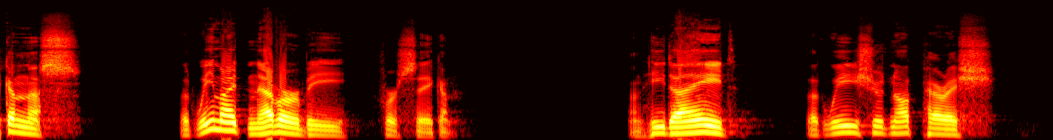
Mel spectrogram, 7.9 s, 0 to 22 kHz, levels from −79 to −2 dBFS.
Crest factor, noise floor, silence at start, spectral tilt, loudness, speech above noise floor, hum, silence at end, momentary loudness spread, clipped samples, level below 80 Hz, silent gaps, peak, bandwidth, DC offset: 18 dB; -78 dBFS; 0.05 s; -6.5 dB/octave; -15 LUFS; 63 dB; none; 0.5 s; 23 LU; under 0.1%; -60 dBFS; none; 0 dBFS; 13.5 kHz; under 0.1%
